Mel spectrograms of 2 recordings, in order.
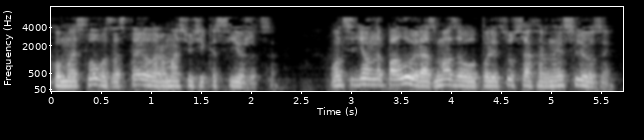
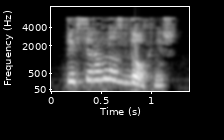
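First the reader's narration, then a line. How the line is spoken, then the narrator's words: Shouted. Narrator (Russian): крикнул Ромасюсик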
